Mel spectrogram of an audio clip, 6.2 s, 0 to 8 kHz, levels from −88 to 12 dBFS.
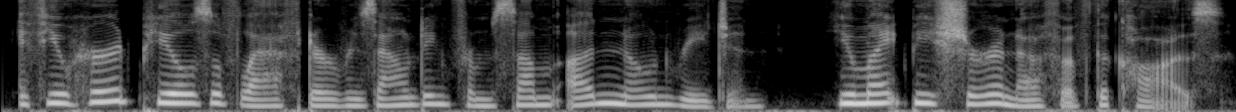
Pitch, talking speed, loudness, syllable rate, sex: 210 Hz, 185 wpm, -18 LUFS, 4.6 syllables/s, female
